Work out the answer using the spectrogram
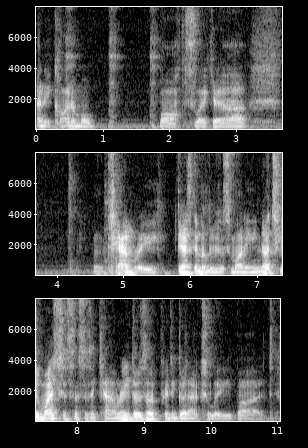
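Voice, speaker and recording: Speaking at a fairly slow pace with a non-native accent, this voice shows big swings in loudness and long, frequent pauses. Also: man, fairly low pitch for a man, ordinary pitch variation. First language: not English. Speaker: online commentator. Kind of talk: casual news reaction commentary. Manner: halting, many fillers.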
